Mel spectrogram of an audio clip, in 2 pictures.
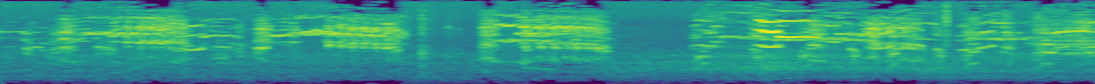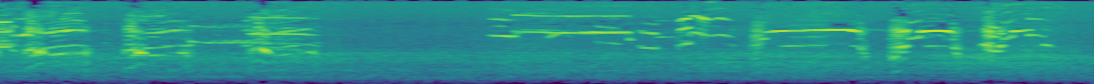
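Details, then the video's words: Young gulls contesting crumbs give thin, piercing squeals and short upslurred yelps, dense at first, then thinning to scattered single cries toward the end. "Young seagulls"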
